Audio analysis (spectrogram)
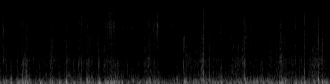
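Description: An empty grey Adidas NMD knit-fabric sneaker rests on a lap in front of the microphone while fingertips and nails tap and scratch the upper near the laces. The taps are soft, dull and low, with quick thumps that die away almost at once, and a faint scratchy brush runs between them.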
